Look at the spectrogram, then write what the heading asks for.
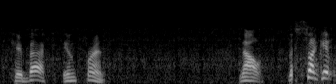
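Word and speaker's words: Québec: that's why it's Quebec it is a French word and it is pronounced Quebec in fren now the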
